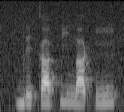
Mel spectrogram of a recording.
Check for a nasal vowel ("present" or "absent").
present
